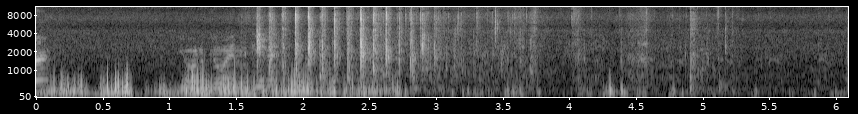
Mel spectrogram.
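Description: People's voices, with a quick rattling run of sharp clicks, about ten a second, lasting roughly a second from a little under two seconds in.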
